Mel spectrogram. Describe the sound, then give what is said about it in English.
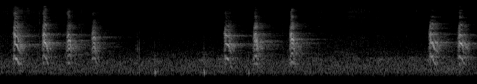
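A red-bellied woodpecker gives harsh, rolling chuck calls in quick bursts, first four, then three, then two, clear against a quiet background with no talking. “But really the most distinctive part of this bird is its chuck chuck call.”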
